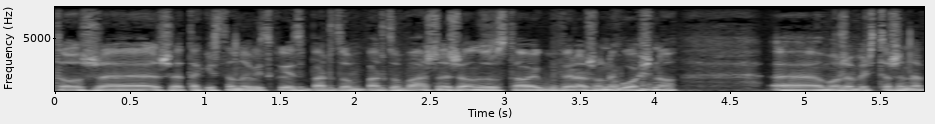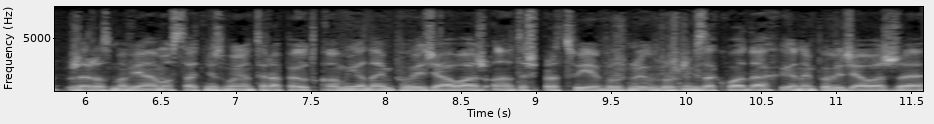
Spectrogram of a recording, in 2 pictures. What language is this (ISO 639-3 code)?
pol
